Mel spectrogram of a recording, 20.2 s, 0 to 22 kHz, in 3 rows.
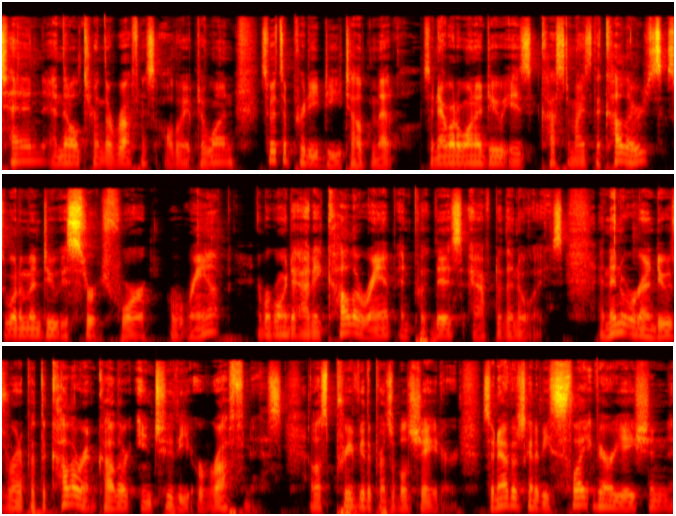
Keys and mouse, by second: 0.9 click, 2.0 middle click, 3.7 middle click, 4.2 g, 5.5 middle click, 6.0 shift+a, 11.4 click, 11.8 middle drag, 12.4 drag, 12.6 g, 13.0 a, 13.4 click, 14.2-15.5 drag, 15.9 click, 16.6 ctrl+shift+click, 16.9 click, 17.8 middle drag, 18.1 shift+middle click, 18.4 middle drag.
